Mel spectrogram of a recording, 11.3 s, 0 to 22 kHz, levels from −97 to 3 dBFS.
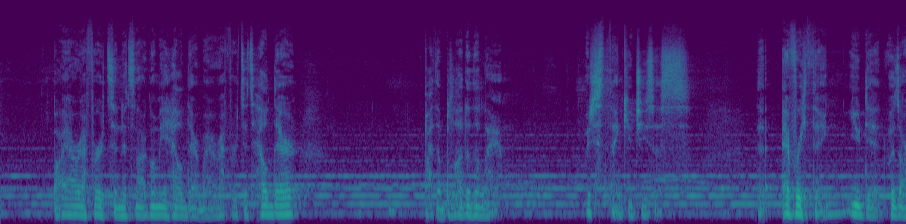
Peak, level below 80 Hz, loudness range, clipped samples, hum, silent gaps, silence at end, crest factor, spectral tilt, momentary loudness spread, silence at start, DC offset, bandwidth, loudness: -26 dBFS; -86 dBFS; 5 LU; under 0.1%; none; none; 0 s; 22 dB; -4.5 dB/octave; 14 LU; 0 s; under 0.1%; 17.5 kHz; -49 LUFS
